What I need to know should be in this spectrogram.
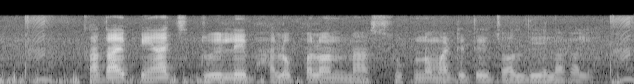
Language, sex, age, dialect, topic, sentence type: Bengali, male, 31-35, Western, agriculture, question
